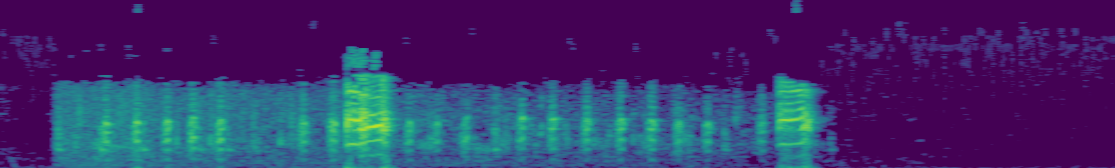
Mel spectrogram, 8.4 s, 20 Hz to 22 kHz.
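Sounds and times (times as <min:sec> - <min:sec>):
hen clucking: 0:00.4 - 0:06.2
hen squawking: 0:00.7 - 0:03.1, 0:03.7 - 0:06.2.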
